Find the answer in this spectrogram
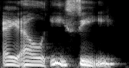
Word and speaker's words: Alex: but his name was a-l-e-c well sure that's how it's how you say it yeah or spell it but his is spelled Alex but it's pronounced Alec it's weird it is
